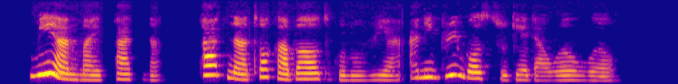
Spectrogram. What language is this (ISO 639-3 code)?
pcm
